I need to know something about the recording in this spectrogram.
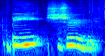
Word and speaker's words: bijou: how to pronounce it it is spelt b i j o u bijou is how it be zhu i did look it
